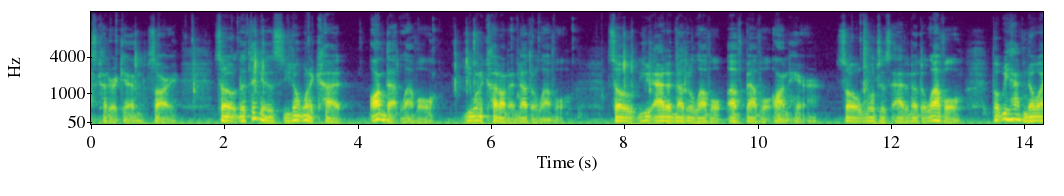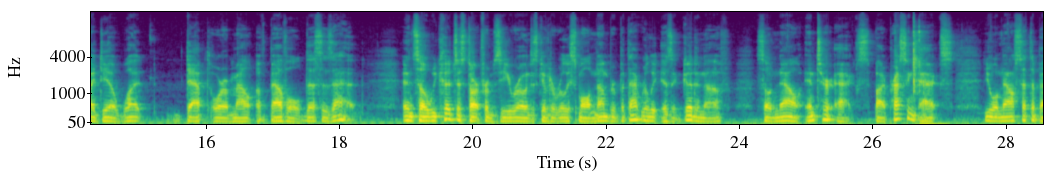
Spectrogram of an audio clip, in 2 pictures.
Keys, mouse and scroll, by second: 0.2 click, 0.6 s, 1.4 click, 2.1 shift+click, 2.4 q, 2.9 click, 4.8 middle click, 5.1 scroll up 2, 5.6 ctrl+z, 5.9 middle click, 6.6 click, 6.9 middle click, 7.5-7.9 scroll down 1, 7.9 q, 11.4 ctrl+shift+click, 26.6 x, 27.7 middle click.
